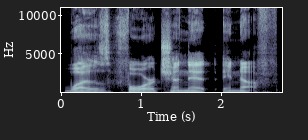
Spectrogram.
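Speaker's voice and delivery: drawn-out, very slow lyric demo; recited in rhythm. Shown as a demonstration. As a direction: lay each syllable on the beat, slowly. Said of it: "let's go ahead and look at fortunate enough".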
